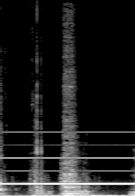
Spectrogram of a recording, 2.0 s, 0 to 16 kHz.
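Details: 1997/98 Chevy Silverado Vortec 5.7 towed in cranking with no start, no codes, good fuel pressure: starter cranks with a steady chime, catches for a split second, then dies back to cranking; failed ignition coil leaking to ground under load.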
